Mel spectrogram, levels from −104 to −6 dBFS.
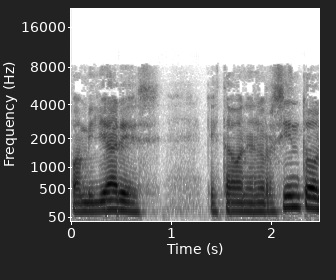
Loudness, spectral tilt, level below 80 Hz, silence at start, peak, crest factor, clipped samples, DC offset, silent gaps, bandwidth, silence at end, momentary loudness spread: -17 LUFS; -8 dB/octave; -58 dBFS; 0 s; 0 dBFS; 16 dB; under 0.1%; under 0.1%; none; 8.6 kHz; 0 s; 12 LU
